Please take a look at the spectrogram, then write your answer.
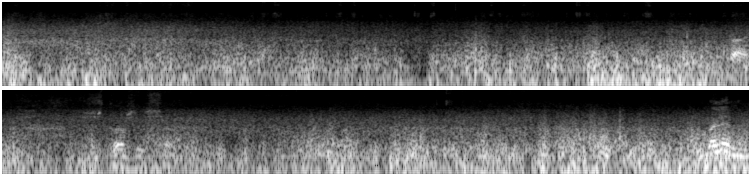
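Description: Strong wind buffets a microphone outdoors in Krasnodar, a constant low roar with gusty rumbles throughout, while someone speaks briefly over it.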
